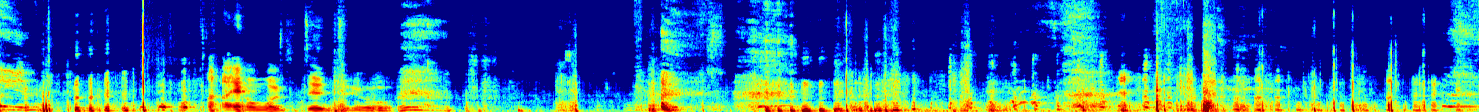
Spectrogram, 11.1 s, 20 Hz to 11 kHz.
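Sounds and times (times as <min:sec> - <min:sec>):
person laughing: 0:04.9 - 0:11.0.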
